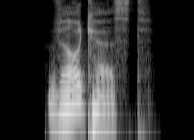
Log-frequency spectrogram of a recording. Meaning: second-person singular subjunctive I of wirken
- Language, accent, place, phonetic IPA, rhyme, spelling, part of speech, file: German, Germany, Berlin, [ˈvɪʁkəst], -ɪʁkəst, wirkest, verb, De-wirkest.ogg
